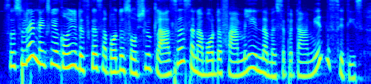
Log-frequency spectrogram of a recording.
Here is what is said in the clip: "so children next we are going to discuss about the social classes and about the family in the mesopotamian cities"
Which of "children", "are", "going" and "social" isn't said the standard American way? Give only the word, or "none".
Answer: children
